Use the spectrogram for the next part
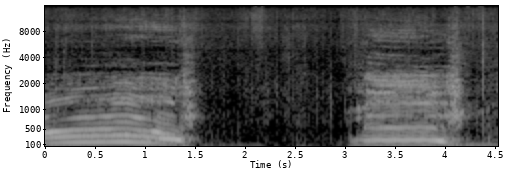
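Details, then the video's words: Scottish Highland cattle bull on a farm in Finland, being given bread, mooing: two long, deep, harmonic moos about 1.3 seconds each, the second starting near three seconds and ending slightly higher, with quiet farmyard background between. "Noisy bull says moo moooo mooooooo"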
